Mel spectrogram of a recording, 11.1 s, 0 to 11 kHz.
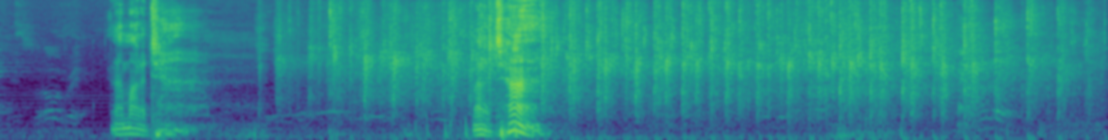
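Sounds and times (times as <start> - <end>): congregation clapping faintly: 2.6 - 11.0.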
